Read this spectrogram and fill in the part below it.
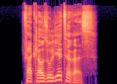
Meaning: strong/mixed nominative/accusative neuter singular comparative degree of verklausuliert
- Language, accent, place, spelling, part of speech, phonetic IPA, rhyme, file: German, Germany, Berlin, verklausulierteres, adjective, [fɛɐ̯ˌklaʊ̯zuˈliːɐ̯təʁəs], -iːɐ̯təʁəs, De-verklausulierteres.ogg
